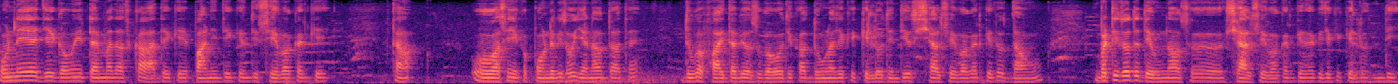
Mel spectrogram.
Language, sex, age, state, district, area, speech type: Dogri, male, 60+, Jammu and Kashmir, Udhampur, rural, spontaneous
